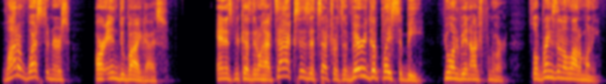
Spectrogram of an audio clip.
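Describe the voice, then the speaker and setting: Brash and profane, an English-speaking male streamer tells animated stories with plenty of swearing. He talks fast in a high voice, and the studio-quality audio carries no echo.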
